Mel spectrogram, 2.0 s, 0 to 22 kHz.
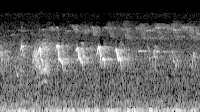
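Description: Bright, high chirping birdsong repeats in quick bursts over a soft outdoor background hum, with several short calls in a row from a small bird and no voices, recorded about 15 minutes from Sydney Airport by a member of the Walleye Creek Preservation Society.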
